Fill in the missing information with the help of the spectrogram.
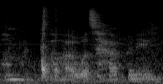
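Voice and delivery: breathy whisper of shock; a hushed retold gasp of dread; horrified whisper. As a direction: whisper it, frozen in horror. Hands covered in blood, alone.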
